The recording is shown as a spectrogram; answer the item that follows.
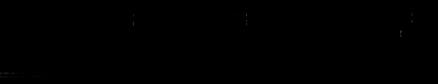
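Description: Near silence with a few faint computer mouse clicks, one pair about a second in and another a little past two seconds. At the very start a steady tone dies away.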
